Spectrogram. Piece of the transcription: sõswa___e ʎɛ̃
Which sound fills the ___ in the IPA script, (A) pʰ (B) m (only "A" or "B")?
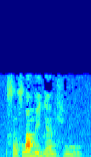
B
